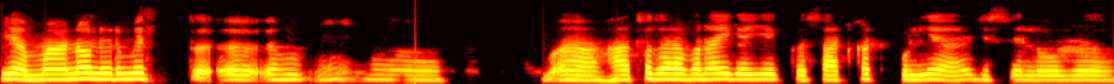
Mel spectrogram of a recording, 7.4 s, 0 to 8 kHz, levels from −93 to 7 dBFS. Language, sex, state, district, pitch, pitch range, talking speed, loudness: Hindi, male, Uttar Pradesh, Ghazipur, 175 Hz, 165-190 Hz, 130 wpm, -15 LUFS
